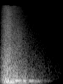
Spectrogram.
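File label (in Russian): взмах разрубающий воздух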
